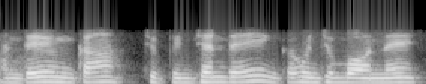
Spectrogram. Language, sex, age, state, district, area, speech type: Telugu, female, 45-60, Andhra Pradesh, Konaseema, urban, conversation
